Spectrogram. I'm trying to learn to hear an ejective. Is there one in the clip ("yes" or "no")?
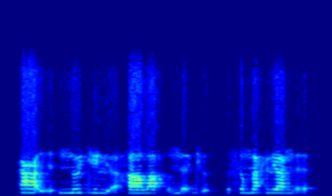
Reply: no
